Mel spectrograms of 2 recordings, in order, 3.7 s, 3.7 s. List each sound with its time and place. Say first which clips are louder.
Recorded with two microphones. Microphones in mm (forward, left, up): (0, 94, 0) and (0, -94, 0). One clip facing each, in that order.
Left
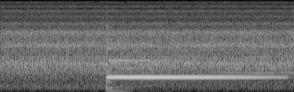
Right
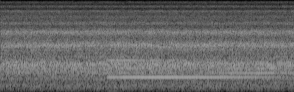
1.3 s a guitar: left 16 dB; 70° left (ahead or behind), 0.7 m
